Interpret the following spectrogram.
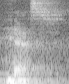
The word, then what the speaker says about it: Hess: him this year that my last name Hess like the gas station owners but without the money rhymes with more words than mess or okay so please welcome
